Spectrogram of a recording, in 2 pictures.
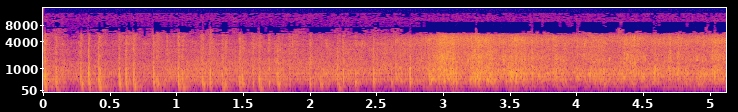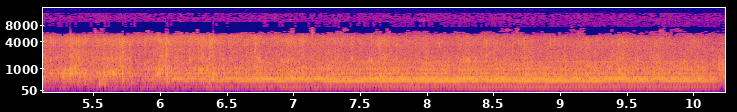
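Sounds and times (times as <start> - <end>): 
horse plunging and splashing into river: 0.0 - 7.1
low even mechanical hum: 5.8 - 10.2.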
